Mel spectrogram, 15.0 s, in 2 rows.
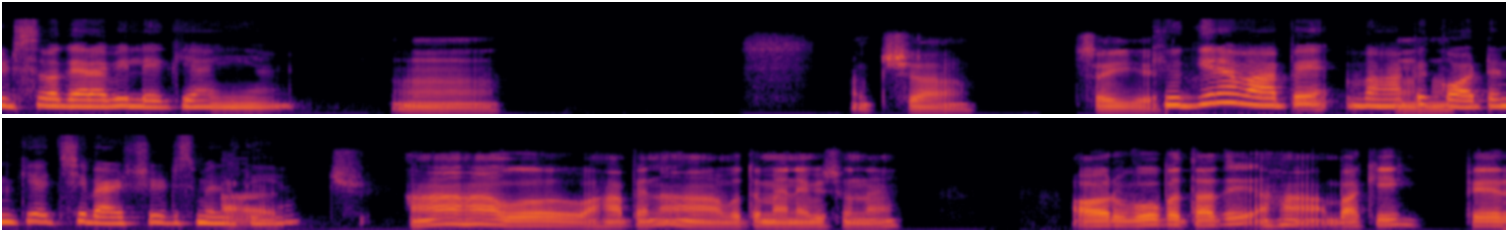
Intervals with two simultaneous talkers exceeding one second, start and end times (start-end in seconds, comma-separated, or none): none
